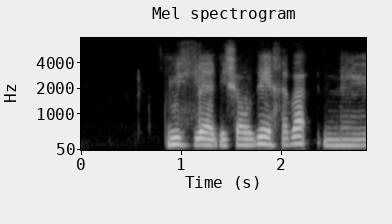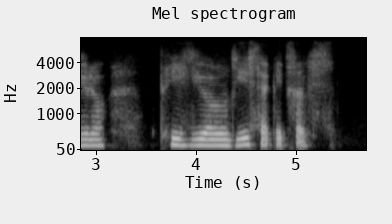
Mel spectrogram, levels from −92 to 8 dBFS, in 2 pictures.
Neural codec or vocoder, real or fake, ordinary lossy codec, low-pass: codec, 44.1 kHz, 3.4 kbps, Pupu-Codec; fake; Opus, 16 kbps; 7.2 kHz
